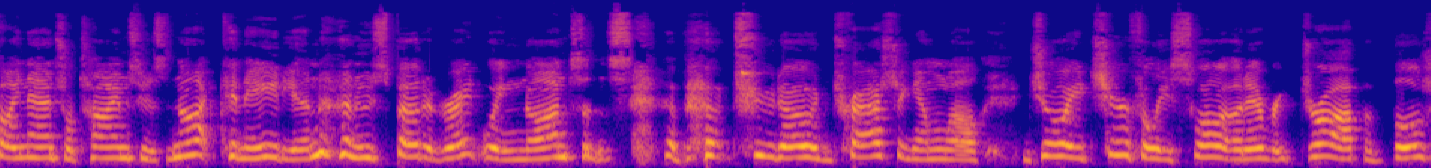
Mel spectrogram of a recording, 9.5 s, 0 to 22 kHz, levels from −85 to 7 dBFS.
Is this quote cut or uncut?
uncut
